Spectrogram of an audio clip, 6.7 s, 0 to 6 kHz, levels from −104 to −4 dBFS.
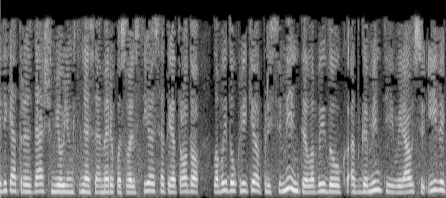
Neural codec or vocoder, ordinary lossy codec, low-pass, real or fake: none; MP3, 24 kbps; 5.4 kHz; real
